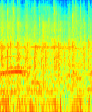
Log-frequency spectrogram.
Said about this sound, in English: Stephen Hawking! Stephen Hawking, ladies and gentlemen. One more time, big round of applause for Stephen Hawking, ladies and gentlemen.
